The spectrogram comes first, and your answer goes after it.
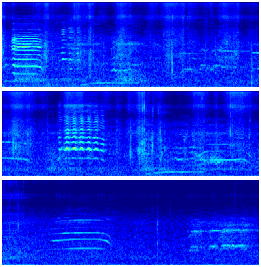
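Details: Several goats at a goat pen shortly after kidding, bleating in wavering, nasal bursts of varied pitch, some high and quavering, others lower and shorter, spaced irregularly over steady background hiss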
